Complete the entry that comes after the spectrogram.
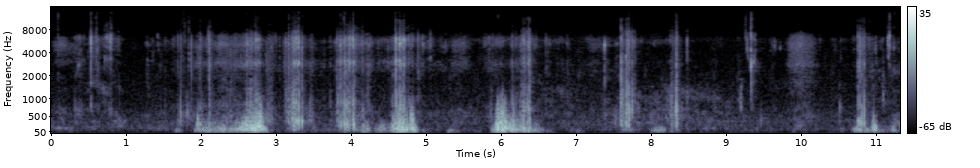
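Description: Loud, crackling crunches of ice being bitten and chewed in irregular bursts, each crunch followed by grinding mastication, with brief quiet gaps between bites and no talking.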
